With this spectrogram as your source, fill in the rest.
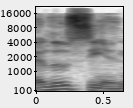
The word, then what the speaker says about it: Eleusinian: All right, Eleusinian.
